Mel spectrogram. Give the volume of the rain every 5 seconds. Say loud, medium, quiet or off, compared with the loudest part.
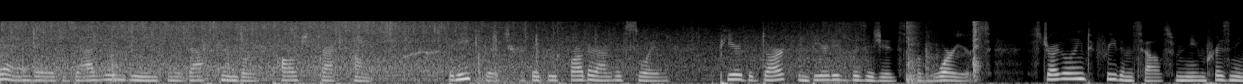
loud, medium, off.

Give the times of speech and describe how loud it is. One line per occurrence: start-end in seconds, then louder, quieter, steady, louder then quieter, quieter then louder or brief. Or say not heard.
0.0-12.4 steady.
